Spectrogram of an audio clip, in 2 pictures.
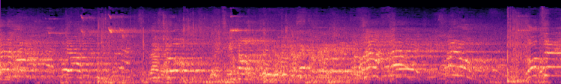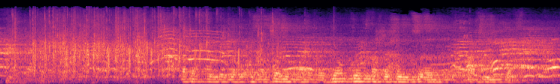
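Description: Young men shout to each other across an echoing hall.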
